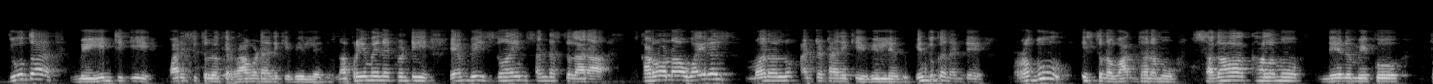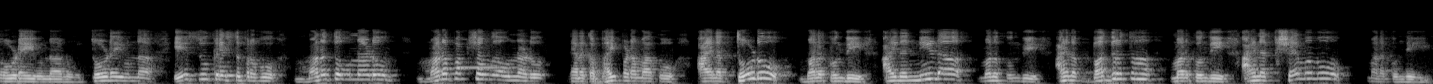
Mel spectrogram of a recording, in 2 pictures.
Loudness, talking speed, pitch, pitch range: -20 LUFS, 105 wpm, 160 Hz, 140-190 Hz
